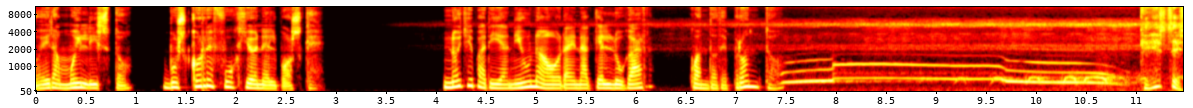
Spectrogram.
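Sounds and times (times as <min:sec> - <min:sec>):
speech: 0:00.0 - 0:02.9, 0:04.1 - 0:07.6, 0:11.1 - 0:11.4
wolves howling: 0:07.4 - 0:11.1.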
